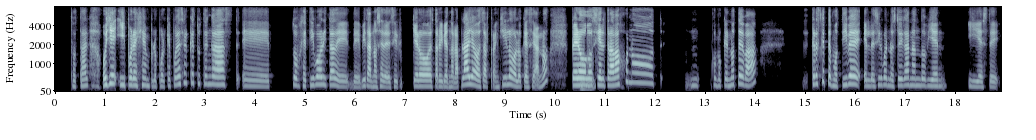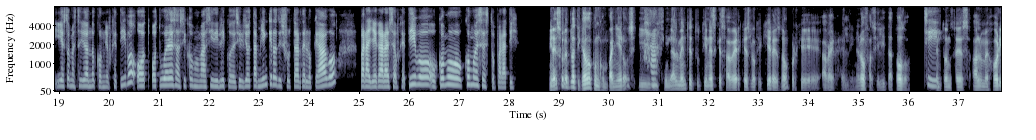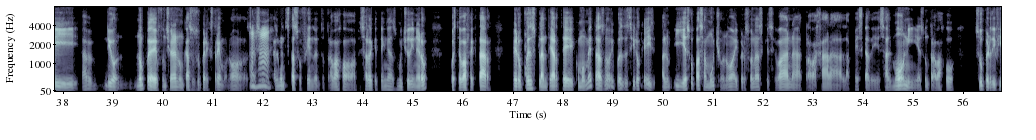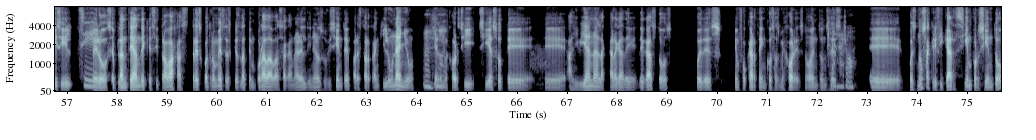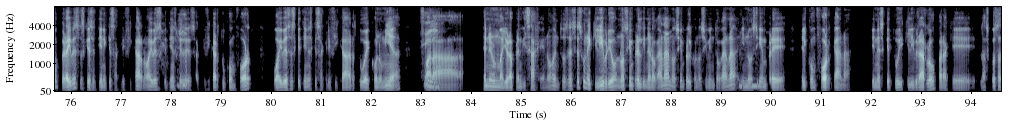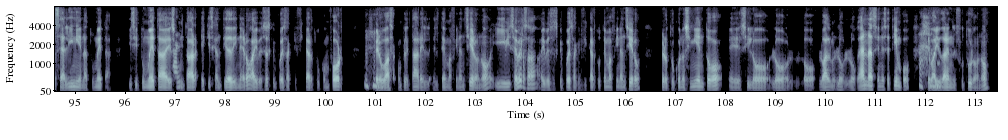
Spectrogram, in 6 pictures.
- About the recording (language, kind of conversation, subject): Spanish, podcast, ¿Qué errores cometiste al empezar la transición y qué aprendiste?
- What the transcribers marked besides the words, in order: other background noise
